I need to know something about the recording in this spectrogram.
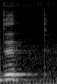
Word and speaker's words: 듯: You know, S underneath sounds like D, right? 손짓, 실루엣, 몸짓, right? 수줍은 듯 D, 거친 날.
